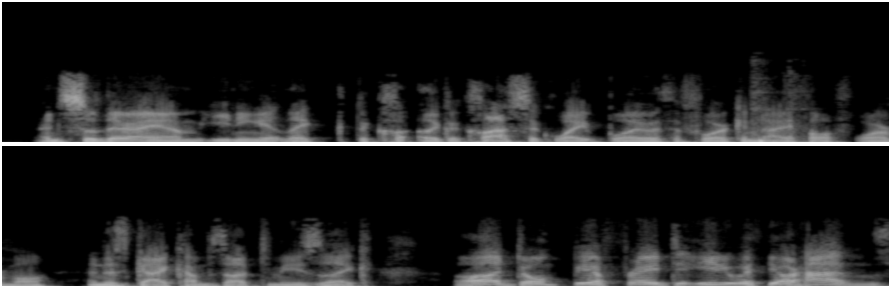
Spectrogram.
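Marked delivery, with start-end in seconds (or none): 6.7-8.9 bad, failed Jamaican accent, pitched high. Speaker quotes a guy who came up while he was eating; failed Jamaican accent. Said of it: "That's not a Jamaican accent, by the way".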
